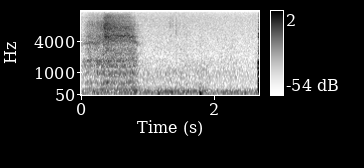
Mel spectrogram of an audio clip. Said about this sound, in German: Gesundheit.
